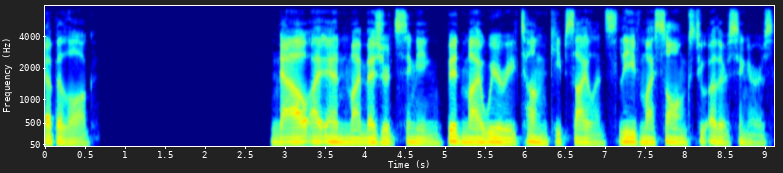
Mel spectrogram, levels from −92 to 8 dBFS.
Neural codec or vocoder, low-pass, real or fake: codec, 16 kHz, 4 kbps, FunCodec, trained on Chinese and English, 50 frames a second; 7.2 kHz; fake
